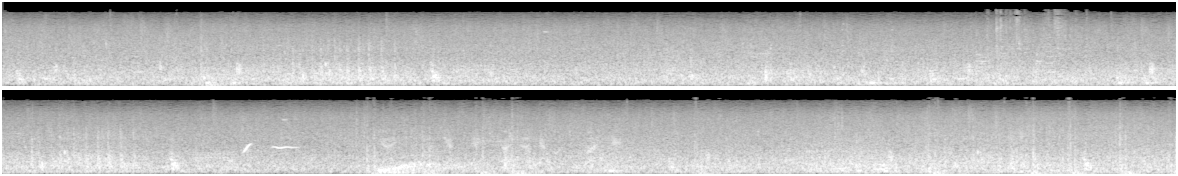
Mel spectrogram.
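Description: Footsteps thud softly on a wooden deck.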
